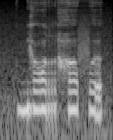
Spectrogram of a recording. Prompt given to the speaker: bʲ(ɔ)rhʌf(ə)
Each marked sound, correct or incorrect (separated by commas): correct, correct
